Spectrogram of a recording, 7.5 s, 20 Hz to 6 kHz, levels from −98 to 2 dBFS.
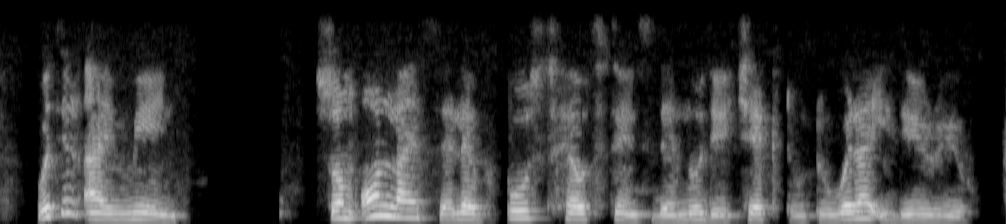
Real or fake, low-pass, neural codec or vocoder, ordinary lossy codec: real; 5.4 kHz; none; none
